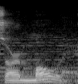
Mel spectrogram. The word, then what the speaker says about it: Sir Moly: Everyone in the New Eden Star Cluster would one day know the name of Sir Moly, pronounced Sir Mole.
